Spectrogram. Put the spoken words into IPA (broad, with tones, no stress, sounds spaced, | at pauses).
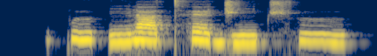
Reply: p ɯ˦˥ ʔ ĩ˨˩˦ ɾ a˥˨ tʰ ɛ˥˨ d͡ʒ ĩ˨˩ t͡ʃʰ ɯ˥˨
